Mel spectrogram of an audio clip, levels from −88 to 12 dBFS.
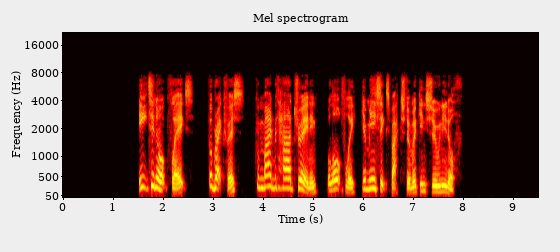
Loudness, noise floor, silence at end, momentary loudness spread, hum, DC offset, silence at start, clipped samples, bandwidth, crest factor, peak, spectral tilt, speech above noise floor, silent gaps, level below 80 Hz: -16 LUFS; under -90 dBFS; 1.65 s; 8 LU; none; under 0.1%; 1.5 s; under 0.1%; 8 kHz; 16 dB; -2 dBFS; -4 dB/octave; over 74 dB; 2.67-2.89 s, 3.69-3.83 s, 5.15-5.27 s; -60 dBFS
